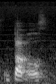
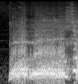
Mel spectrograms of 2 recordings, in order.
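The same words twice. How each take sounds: First: Said in the usual way. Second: Loud, furious bark; angry shout. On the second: Shown as a demonstration. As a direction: yell it as angry as you can. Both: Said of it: "in the angriest voice you can".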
